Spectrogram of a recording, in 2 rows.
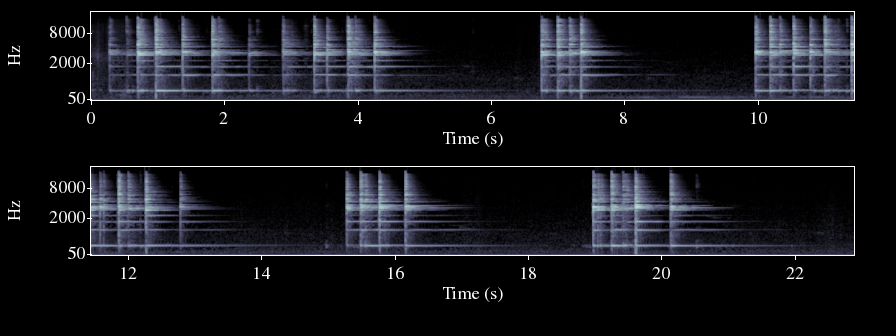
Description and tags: Muffin Man Bell - Cow Bell
Its thin metal cow bell recorded with a ZOOM H4N. It was a present from my recent show at Canberra REP - Gaslight 2015. It could be used as a muffin man bell - could a muffin man in victorian London afford a big bell?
